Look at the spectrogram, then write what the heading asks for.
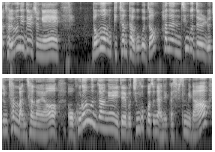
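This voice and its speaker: A young adult woman teaching a language lesson in an encouraging way, reading practice sentences slowly for learners. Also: on the high side. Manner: lively, encouraging, reads Chinese lines slowly for learners.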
